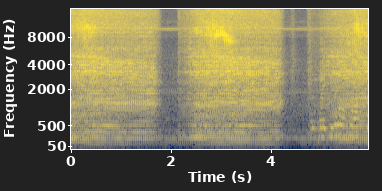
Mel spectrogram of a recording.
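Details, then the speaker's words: Turning an olive ash bowl on the lathe: steady rasping cut with brief drop-outs where the tool crosses small checking (cracks) in the wood, causing the noise change. "oh yes I'm going there I can hear it's going woo get in so that's that's where the the noise change is coming from their little bit of checking"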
